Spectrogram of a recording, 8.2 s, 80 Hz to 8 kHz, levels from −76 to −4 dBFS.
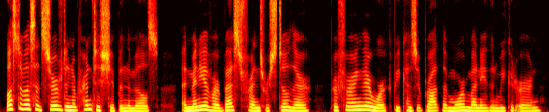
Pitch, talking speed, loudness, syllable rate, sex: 225 Hz, 235 wpm, -18 LUFS, 6.1 syllables/s, female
